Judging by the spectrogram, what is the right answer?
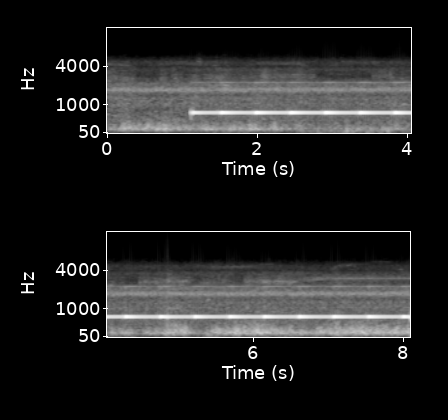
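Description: Japanese level-crossing warning bell starting up about a second in and ringing steadily, a single repeated clang a little over twice a second. The crossing signal has activated for an approaching train.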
